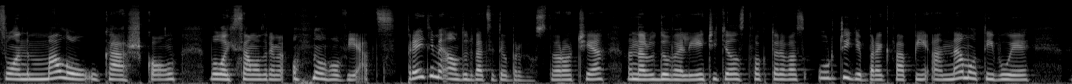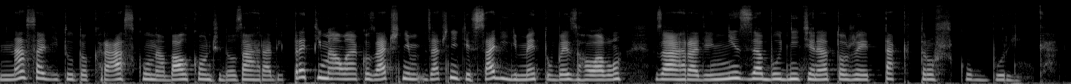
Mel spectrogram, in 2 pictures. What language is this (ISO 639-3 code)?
slk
